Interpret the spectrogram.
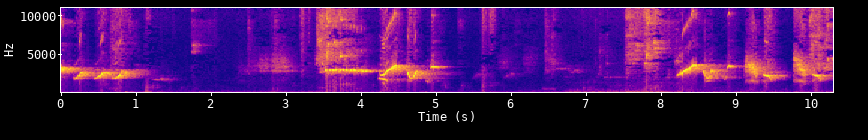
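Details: Two male common ioras dueling in loud song, used as a lure to make other ioras sing: clear whistled notes sliding down from high to mid pitch, quick rising-falling sweeps and bursts of sharp high chatter, with short silent gaps.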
